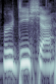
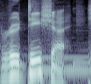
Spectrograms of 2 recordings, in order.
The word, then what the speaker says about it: Rudisha: Rudisha. – Rudisha.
